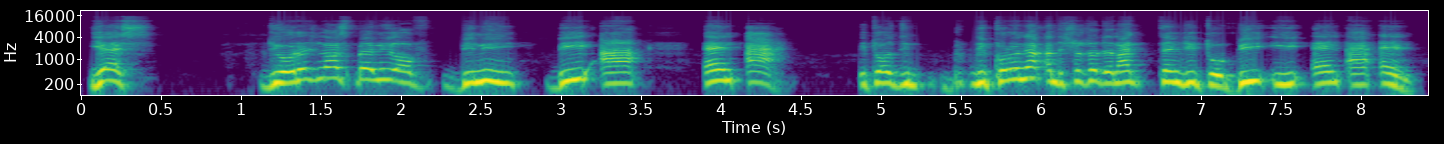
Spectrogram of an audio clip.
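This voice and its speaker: A man's voice: sits high, brisk, darkish tone. A man reading passages from a history text and explaining them, repeating key phrases for emphasis. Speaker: history commentator.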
